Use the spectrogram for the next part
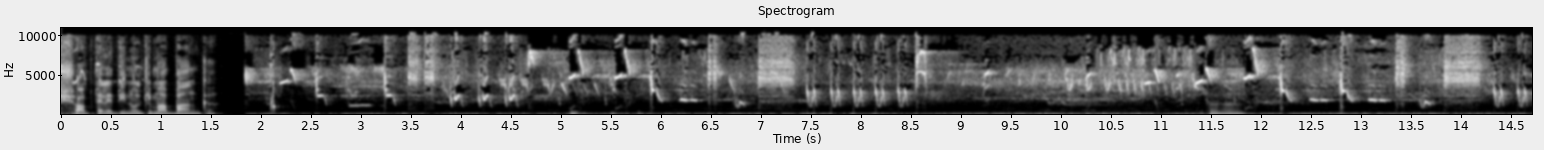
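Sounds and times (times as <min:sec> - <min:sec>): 
thrush nightingale singing: 0:00.0 - 0:01.1, 0:01.8 - 0:14.7
speech: 0:00.1 - 0:01.6, 0:05.1 - 0:05.7
steady low rumble: 0:01.8 - 0:14.7
listener murmuring: 0:11.4 - 0:11.9.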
